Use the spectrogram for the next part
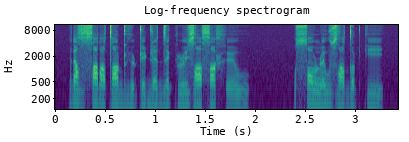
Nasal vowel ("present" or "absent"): absent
